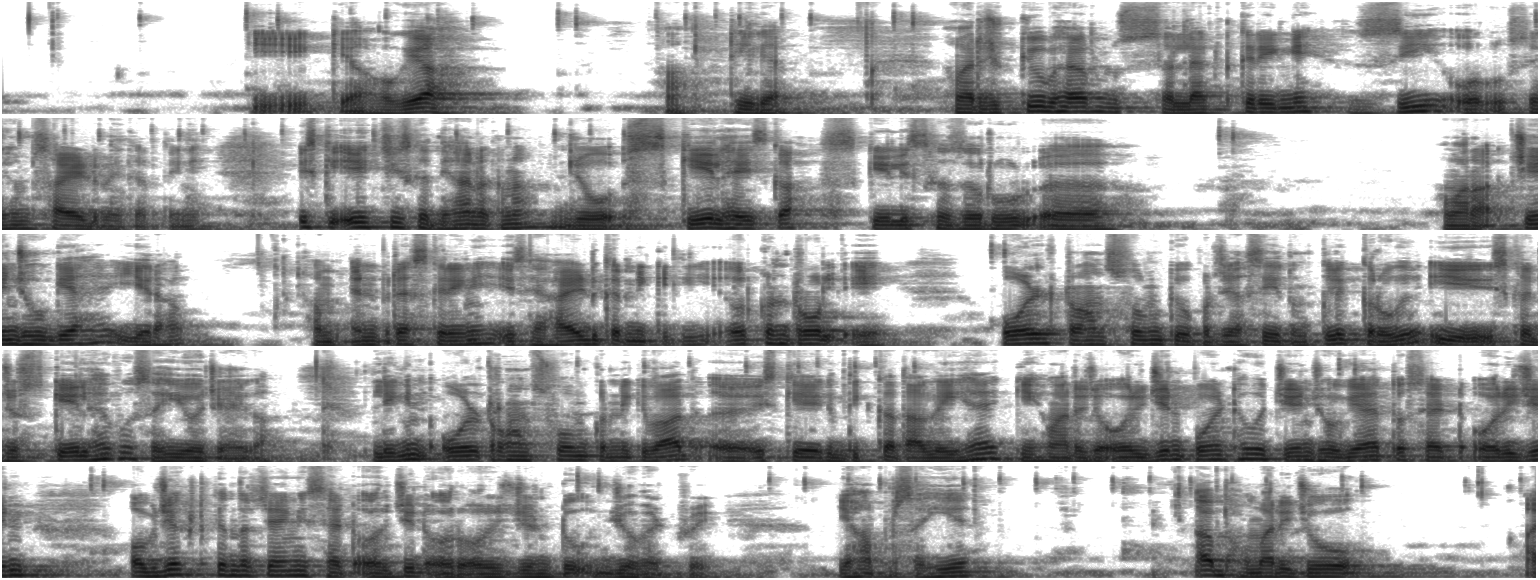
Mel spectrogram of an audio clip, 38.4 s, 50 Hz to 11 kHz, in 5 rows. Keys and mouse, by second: 0.2 middle click, 1.1 click, 1.8 middle click, 2.1 right click, 2.7 click, 3.2-4.4 middle drag, 4.4 click, 5.3 KP_7, 6.5 g, 7.9-12.1 middle drag, 12.1 n, 13.7 click, 16.5 n, 19.1 ctrl+a, 23.4 n, 24.8 n, 25.4-29.6 middle drag, 29.6-34.2 drag, 34.5-37.3 ctrl+middle drag, 37.3 click, 38.2-38.3 middle drag.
